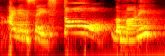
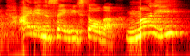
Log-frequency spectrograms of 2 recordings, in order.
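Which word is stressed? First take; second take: stole; money. First: The word 'stole' is stressed. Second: The word 'money' is stressed. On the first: He did something with the money other than steal it. "that emphasis communicates that perhaps he did something with the money other than steal it" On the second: He stole something other than the money. "That's communicating that you proclaimed he stole something other than the money"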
